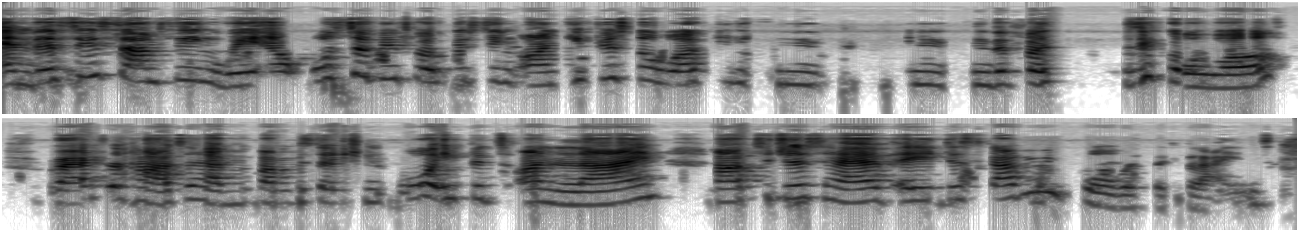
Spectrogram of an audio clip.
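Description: A woman's raised, projected voice at a high pitch, with lively intonation, a moderate pace, and a dry, close sound with no echo. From South Africa. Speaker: life coach. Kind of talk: interview.

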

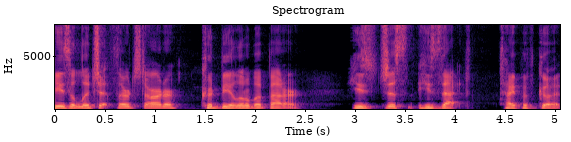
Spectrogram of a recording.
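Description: A normal speaking voice at a moderate pace, with fairly even intonation and very even loudness. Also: man, fairly high pitch for a man. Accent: American. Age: 30s. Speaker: podcast co-host. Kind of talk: casual chat.

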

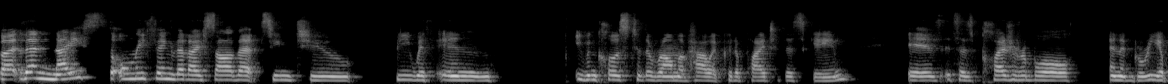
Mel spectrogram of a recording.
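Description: With an American accent, a woman talks at a fairly slow pace. Hers is an unremarkable speaking voice with ordinary pitch variation. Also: medium pitch for a woman. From not from Philadelphia. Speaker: guest game player. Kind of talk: casual chat.

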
